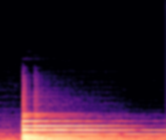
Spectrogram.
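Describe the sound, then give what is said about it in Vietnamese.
A Buddhist nun shakes a small hand bell as she walks. Two quick, bright strikes blend into a long, sustained ring that slowly decays, with no other sound. “Cứ vài bước là lắc chuông một lần.”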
